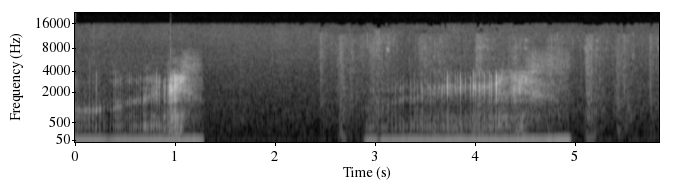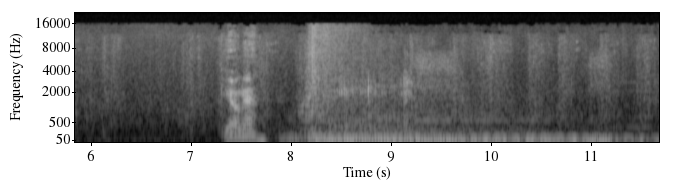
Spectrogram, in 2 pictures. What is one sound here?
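Footsteps crunch on snowy, rocky ground.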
